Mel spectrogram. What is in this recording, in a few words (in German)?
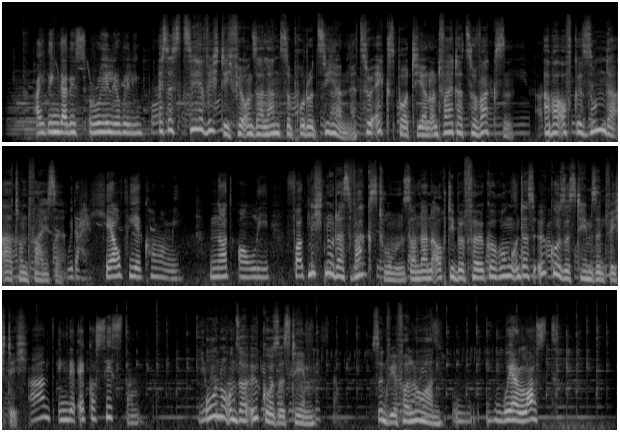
Doku; Rotten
